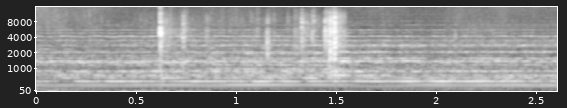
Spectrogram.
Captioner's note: branch snaps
